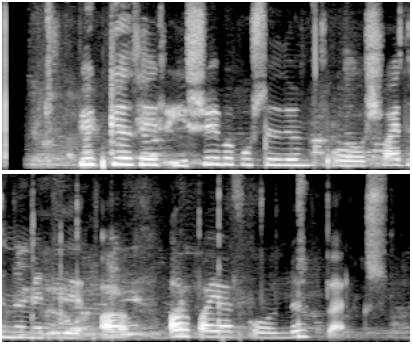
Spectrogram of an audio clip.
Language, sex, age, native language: Icelandic, male, 15, Icelandic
